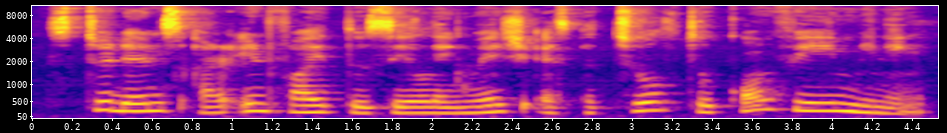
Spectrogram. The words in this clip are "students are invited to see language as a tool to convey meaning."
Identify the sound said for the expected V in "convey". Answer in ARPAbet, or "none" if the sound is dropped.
F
